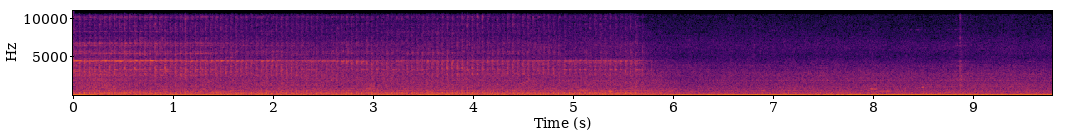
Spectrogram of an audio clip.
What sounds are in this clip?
unidentified impact machinery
